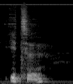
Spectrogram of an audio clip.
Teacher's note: And then itsu is a question word. So as I've talked about question words before, it is high-low.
